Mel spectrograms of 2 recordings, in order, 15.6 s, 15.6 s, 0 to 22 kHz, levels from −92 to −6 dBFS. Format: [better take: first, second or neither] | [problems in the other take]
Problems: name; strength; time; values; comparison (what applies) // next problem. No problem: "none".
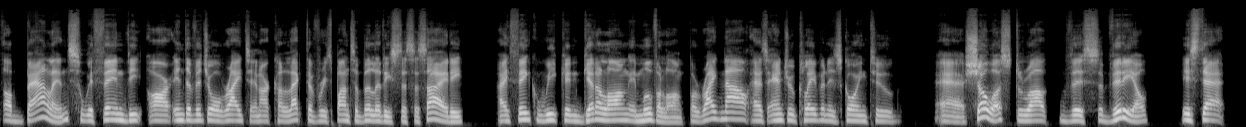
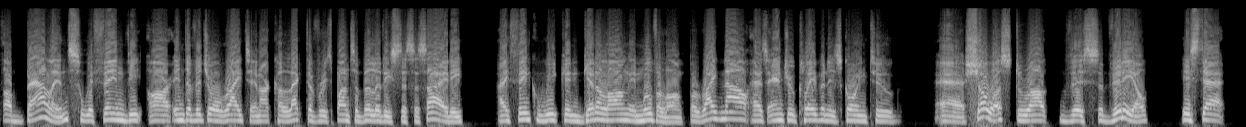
first | distortion; heavy; 17% of the sound clipped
